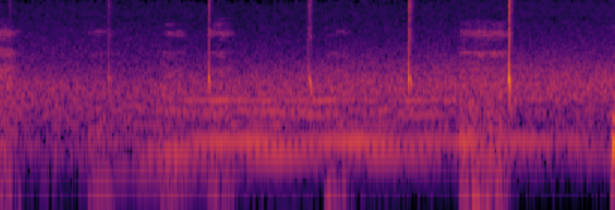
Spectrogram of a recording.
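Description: A countdown ticks once each second with short clicks.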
